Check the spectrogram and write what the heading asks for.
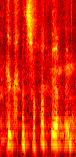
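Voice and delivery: chuckling through the words; laughing. Real, not acted. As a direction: laugh as you say it, amused. Joking about wife seeking another husband. (sambil tertawa geli)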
